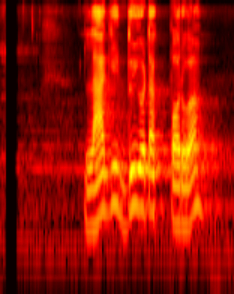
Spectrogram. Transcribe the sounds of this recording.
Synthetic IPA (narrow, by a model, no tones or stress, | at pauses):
laɡid̪ujoʈakpʌɾwa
